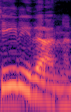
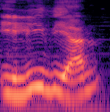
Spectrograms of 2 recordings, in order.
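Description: First: The name ends in '-dan' with no extra vowel. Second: The name ends in '-dian' with an extra 'i' sound. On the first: The speaker calls it right. "tu amigo encima sabe que es Illidan" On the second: The speaker calls it wrong. "el tío mete una I más"

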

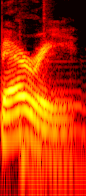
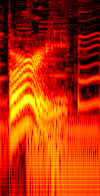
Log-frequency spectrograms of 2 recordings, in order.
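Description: First: The first vowel sounds like the vowel in 'berry'. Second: The first vowel sounds like the vowel in 'burr'. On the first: The word is said the way most people say it. "But everyone else says bury" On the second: The word is said the way its spelling suggests. "It's spelled with a U, why wouldn't it be bury?"

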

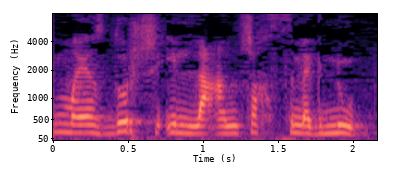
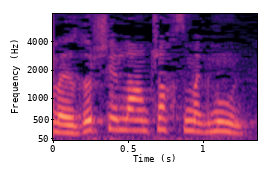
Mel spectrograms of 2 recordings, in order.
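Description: First: Said pressing heavily on the words, posh accent. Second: Said plainly in ordinary everyday speech. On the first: The speaker calls it right. "لا تقول ... في كده يدوسوا على الكلام" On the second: The speaker calls it wrong. "مش"

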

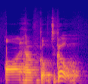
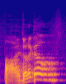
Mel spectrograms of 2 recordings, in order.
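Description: First: 'Have got to' is said as full words. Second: 'Have got to' is reduced to 'gotta'. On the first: "got to" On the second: "And we also use gotta"

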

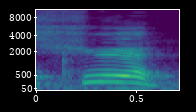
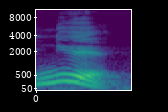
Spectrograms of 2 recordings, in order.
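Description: First: The character is given its mainland Chinese reading. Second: The character is given its Taiwanese reading. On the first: "中国大陆呢念削" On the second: "我们在台湾就没有什么问题，这念戏虐"

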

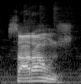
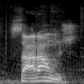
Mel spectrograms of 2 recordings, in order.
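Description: First: The word has an 'n' sound before 'sh'. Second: The word has an 'n' sound before 'sh'.

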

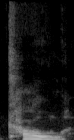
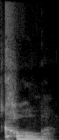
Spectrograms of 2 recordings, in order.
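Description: First: The vowel is a full 'ow' sound, said slowly. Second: The vowel is a short 'uh' sound, said quickly. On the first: This is the careful, unhurried pronunciation. "If you were to take your time to pronounce it, it would be Cowl" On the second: This is the quick, casual pronunciation. "But if you say it fast, it's Cull"

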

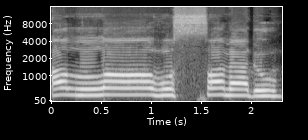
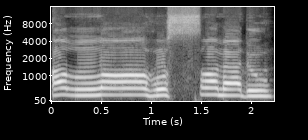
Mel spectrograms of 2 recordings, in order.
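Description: No difference in how they are said.

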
